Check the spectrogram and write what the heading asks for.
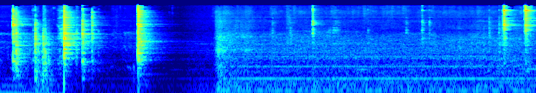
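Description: Steel hitch pins clinking and knocking against the steel mounting plate as they are pushed into their holes: a few sharp metallic clicks in the first two seconds. From about three seconds in a steady low hum runs under a couple of faint clicks.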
